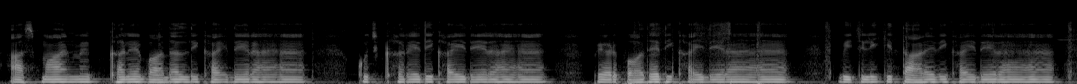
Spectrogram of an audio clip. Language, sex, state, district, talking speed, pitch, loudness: Hindi, male, Maharashtra, Aurangabad, 150 wpm, 115 Hz, -30 LUFS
